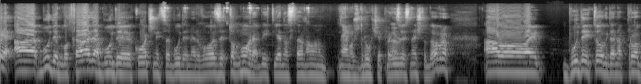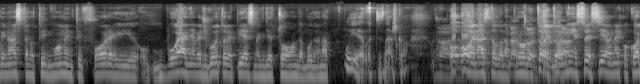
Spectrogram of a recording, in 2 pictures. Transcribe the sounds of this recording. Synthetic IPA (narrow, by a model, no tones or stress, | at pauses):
eʔabud̪eblˠo̞kaːd̪abud̪eko̞t͡ʃnit̪sabud̪ene̞ɾʋo̞ːzet̪o̞ːmo̞ːɾabit̪ijed̪nost̪aʋnoonone̞moʒd̪ɾuɡt͡ʃepɾo̞izʋest̪ne̞ʃt̪o̞d̪o̞bɾo̞ | aoʋaj | bud̪eit̪o̞ːɡd̪anapɾo̞binast̪anut̪iːmːo̞me̞nt̪ifo̞ːɾeibo̞jaɲaʋe̞t͡ʃɡo̞t̪o̞ʋe̞pje̞smeɡd̪jet̪o̞ːo̞nd̪abud̪eonakoujḛʋot̪zna̰ːʃkao | oʔoojenast̪aʋilˠonapɾobit̪oːjet̪oːnijesʋesjeone̞koko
